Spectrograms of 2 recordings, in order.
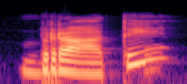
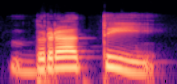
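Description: First: Брати with the stress on БРА-; stress on first syllable. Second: Брати with the stress on the final -ТИ; stress on second syllable. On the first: Teacher reading out a stress pair, брати stressed on бра-. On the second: Teacher reading out a stress pair, брати stressed on -ти. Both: Shown as a demonstration. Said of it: "відрізняються тільки наголосом".

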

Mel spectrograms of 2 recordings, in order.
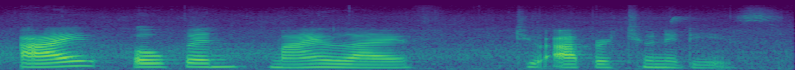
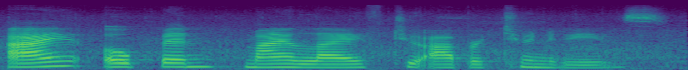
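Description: The two takes are said the same way.

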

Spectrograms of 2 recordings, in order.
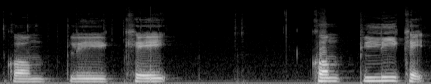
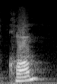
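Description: First: "complicate" drawn out slowly as kom-pli-kei; slow syllable-by-syllable. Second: "complicate" as kom, pli, kei with long pauses; split in three. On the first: Teacher showing viewers a long word, slow and syllabic. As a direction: stretch each syllable of "complicate". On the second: Teacher dividing the word for viewers, split in three. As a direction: break "complicate" into three separate beats. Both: Shown as a demonstration. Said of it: "তিনটি ভাগে ভাগ করে".

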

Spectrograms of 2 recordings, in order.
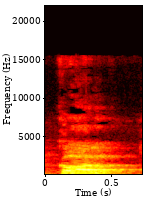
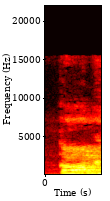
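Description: First: کالم with the L pronounced; wrong, L sounded. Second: کام drawn out with no L; correct pronunciation. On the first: Teacher names the form to avoid, sounded L in کالم. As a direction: let the L be heard in کالم. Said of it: "ہے نہ کہ کالم". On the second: Teacher contrasts right with wrong, silent L in کام. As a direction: hold the vowel in کام, L silent. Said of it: "اس لفظ کا درست تلفظ". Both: Shown as a demonstration.

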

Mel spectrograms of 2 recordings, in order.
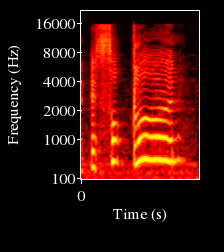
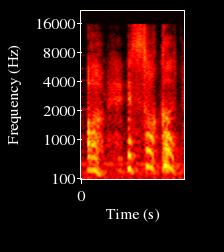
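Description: First: Higher, louder, gushing; excited. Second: Said in the usual way. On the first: Shown as a demonstration. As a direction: say it again with more delight.

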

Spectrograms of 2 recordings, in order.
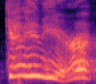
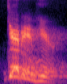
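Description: First: High, loud and slow full yell; bigger retold yell. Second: Loud imitated order, falling at the end; a firm first demand to come inside; retold command. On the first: Teacher repeats his order to the stunned stranger, bellowing. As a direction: stretch the order out like an angry bellow. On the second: Teacher orders the stranger into the classroom, loud.

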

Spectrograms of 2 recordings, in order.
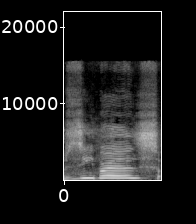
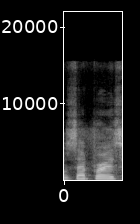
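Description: First: "zebras" said ZEE-bruhz; first syllable of "zebras" rhymes with "see"; long-E zebras. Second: "zebras" said ZEB-ruhz; first syllable of "zebras" rhymes with "web"; short-E zebras. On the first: Vlogger offering one way to say zebras, "zebras" with long E. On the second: Vlogger offering the other way to say zebras, "zebras" with short E. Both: Shown as a demonstration. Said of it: "however you say it".

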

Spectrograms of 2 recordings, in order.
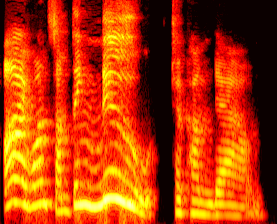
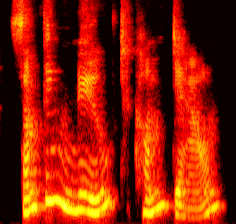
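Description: First: Loud, high royal demand; bellowing. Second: Questioning, rising at the end; gasping disbelief. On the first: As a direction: belt out the demand, leaning on "new". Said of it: "bellowed the king". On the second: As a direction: echo it back as an astonished page boy. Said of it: "Bartholomew gasped". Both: A narrator's reading.

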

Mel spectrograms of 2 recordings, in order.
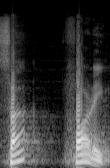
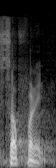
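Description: First: Slow suffering, split after the first syllable; broken into syllables. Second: Said in the usual way. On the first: Shown as a demonstration. Teacher taking learners through suffering, slow and broken up. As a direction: break suffering in two, slowly. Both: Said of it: "এইভাবে ভেঙে ভেঙে".

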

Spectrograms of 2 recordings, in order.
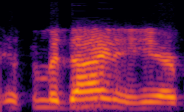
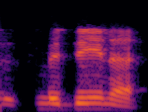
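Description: First: "Medina" pronounced meh-DYE-nuh; local Medina with EYE. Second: "Medina" pronounced meh-DEE-nuh. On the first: Host giving his local form of the name, "Medina" said meh-DYE-nuh. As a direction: say "Medina" with a long i in the middle. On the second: Host accepting the guest's own form, "Medina" said meh-DEE-nuh. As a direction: say "Medina" with a long ee in the middle. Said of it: "but it's Medina". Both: Shown as a demonstration.

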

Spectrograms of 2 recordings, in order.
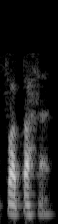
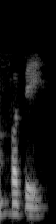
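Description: First: "ਫਤਿਹ" as fa-ta-h, h sounded; three light syllables in "ਫਤਿਹ", fa-ta-ha; sounded final h. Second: "ਫਤਿਹ" as fa-tey, no final h; two-syllable "ਫਤਿਹ", fa-TEY; long-e ending. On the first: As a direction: keep the h audible ending "ਫਤਿਹ". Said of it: "ਫੱਫਾ ਤੱਤਾ ਹਾਹਾ". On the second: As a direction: end "ਫਤਿਹ" on a long open "ey". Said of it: "ਫੱਫਾ ਤੱਤੇ ਲਾਂ". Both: Shown as a demonstration.

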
